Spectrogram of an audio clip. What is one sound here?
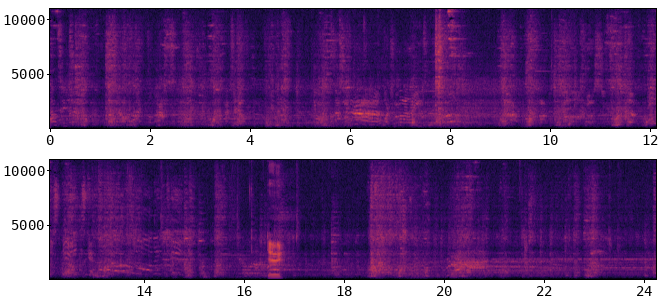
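Fighting sound effects from a game play through television speakers.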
